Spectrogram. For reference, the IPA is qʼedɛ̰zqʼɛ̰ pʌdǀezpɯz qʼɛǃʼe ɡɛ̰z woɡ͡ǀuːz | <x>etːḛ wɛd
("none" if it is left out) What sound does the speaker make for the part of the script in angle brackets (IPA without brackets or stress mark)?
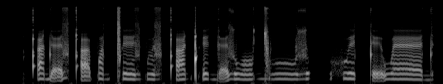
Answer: xʷ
